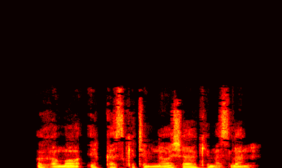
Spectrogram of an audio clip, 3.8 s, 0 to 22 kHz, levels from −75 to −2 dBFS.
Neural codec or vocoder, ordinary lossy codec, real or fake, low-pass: none; AAC, 32 kbps; real; 10.8 kHz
